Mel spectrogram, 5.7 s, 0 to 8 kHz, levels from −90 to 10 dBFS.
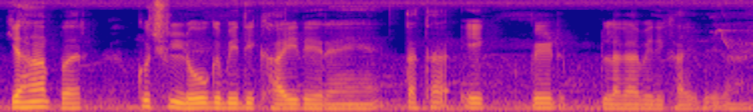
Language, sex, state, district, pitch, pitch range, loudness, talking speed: Hindi, male, Uttar Pradesh, Lucknow, 125 Hz, 115-135 Hz, -20 LUFS, 190 wpm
